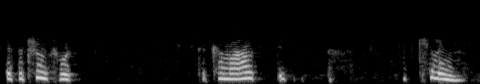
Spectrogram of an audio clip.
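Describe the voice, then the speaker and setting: An actress playing an earnest, lovestruck and troubled young woman in a mid-century radio melodrama, measured and dramatic. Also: high voice, no echo. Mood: distressed. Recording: tinny vintage radio recording, music behind.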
